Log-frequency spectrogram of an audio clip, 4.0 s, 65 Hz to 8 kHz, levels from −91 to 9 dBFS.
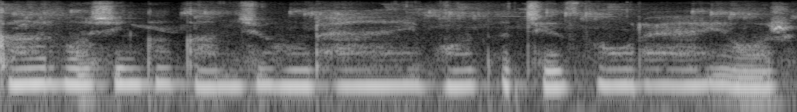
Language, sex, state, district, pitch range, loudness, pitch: Hindi, female, Gujarat, Valsad, 200-210 Hz, -19 LUFS, 205 Hz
